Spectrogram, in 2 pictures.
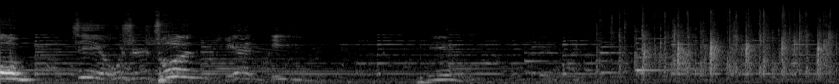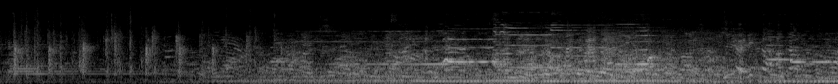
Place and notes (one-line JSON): {"title": "BiHu Park, Taipei City - Poets recite", "date": "2014-09-14 14:44:00", "description": "The Taiwan famous poet reciting, Opening Event\nZoom H2n MS+XY", "latitude": "25.08", "longitude": "121.59", "altitude": "13", "timezone": "Asia/Taipei"}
